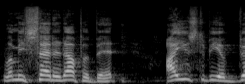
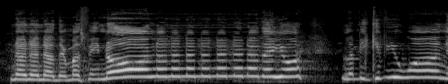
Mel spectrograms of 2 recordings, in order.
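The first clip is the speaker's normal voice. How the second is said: put-on Cuban accent, higher and building louder; an eager Cuban stranger insisting, pitch climbing; excited Cuban accent; 9 semitones higher, 4 dB louder than usual. Cuban man pressing a cigar on a pastor, loud high Cuban accent. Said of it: "a man comes up with a Cuban accent".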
